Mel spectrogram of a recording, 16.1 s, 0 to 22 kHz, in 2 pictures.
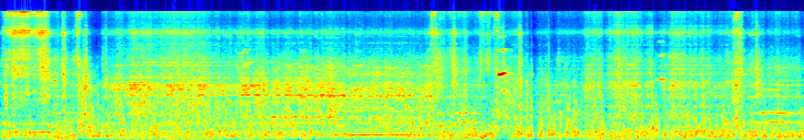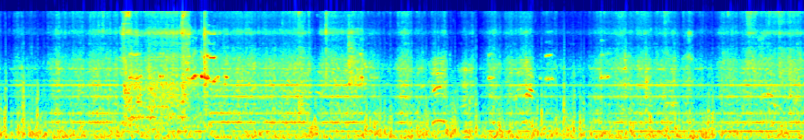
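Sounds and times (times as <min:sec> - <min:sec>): boat engines and deck machinery: 0:00.0 - 0:16.0
knocks and clanks: 0:00.0 - 0:16.0
winch hoisting net: 0:00.0 - 0:16.0.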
